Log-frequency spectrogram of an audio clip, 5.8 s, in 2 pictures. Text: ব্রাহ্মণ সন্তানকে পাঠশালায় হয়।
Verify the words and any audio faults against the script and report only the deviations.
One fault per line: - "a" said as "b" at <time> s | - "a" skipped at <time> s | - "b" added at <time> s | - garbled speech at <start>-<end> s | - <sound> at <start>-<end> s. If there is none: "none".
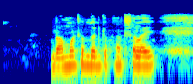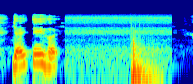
- "যাইতেই" added at 3.1 s
- thud at 4.8-5.4 s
